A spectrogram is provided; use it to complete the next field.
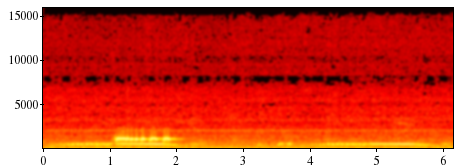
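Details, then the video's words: A champion local zebra dove sings vigorously and loudly: soft, rapid rolling coos in a low trill, then a louder, higher burst of notes, before the low trill repeats, over a faint steady hum. "Perkutut lokal gacor manggung suara besar"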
